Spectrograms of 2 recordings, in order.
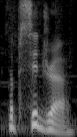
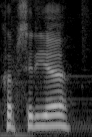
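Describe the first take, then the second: First: The word ends with a 'sydra' sound. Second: The word ends with a 'sidia' sound. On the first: The speaker calls it right. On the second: The speaker calls it wrong.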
